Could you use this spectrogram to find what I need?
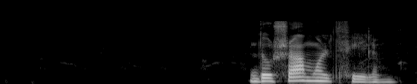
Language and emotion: Russian, neutral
